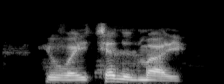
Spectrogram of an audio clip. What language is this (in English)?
Kabyle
